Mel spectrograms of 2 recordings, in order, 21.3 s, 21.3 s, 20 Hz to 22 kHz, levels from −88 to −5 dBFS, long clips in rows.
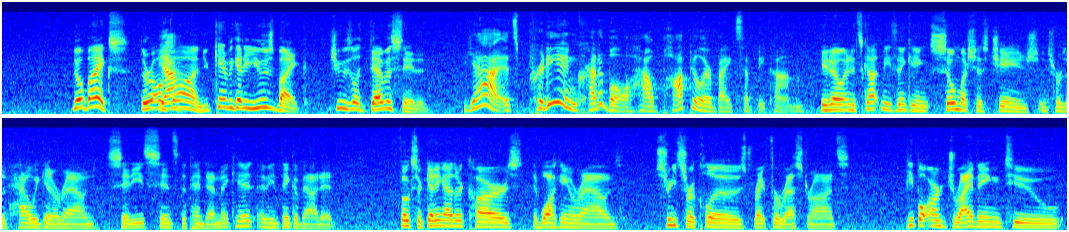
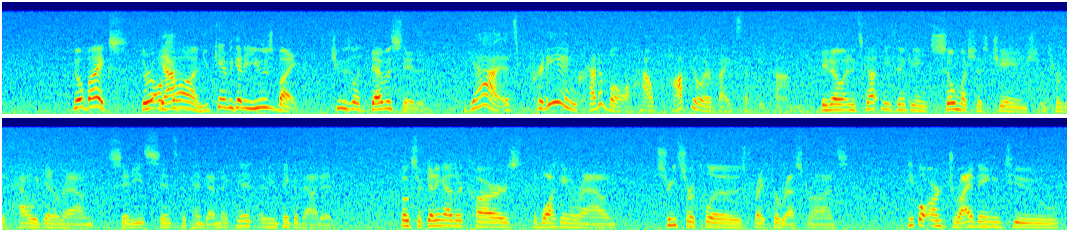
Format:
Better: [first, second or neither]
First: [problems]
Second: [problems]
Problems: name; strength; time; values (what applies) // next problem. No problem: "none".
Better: first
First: hiss; faint; throughout; 25 dB below the speech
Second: hiss; loud; throughout; 10 dB below the speech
